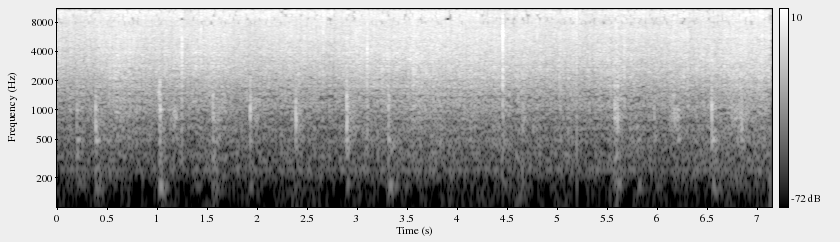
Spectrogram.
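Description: Diced potatoes, onion, chile and ham sizzling steadily in oil in a nonstick skillet while being stirred with a wooden spoon, with irregular light clicks and scrapes of the spoon against the pan.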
